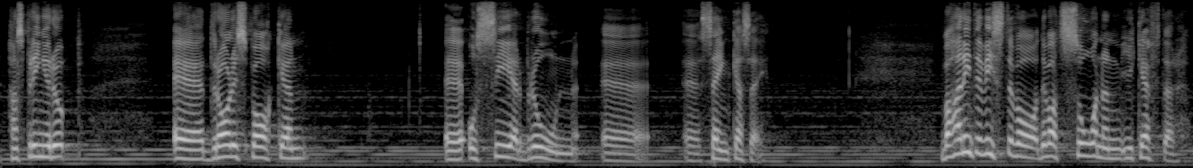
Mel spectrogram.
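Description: A man with a notably high voice preaches an earnest storytelling sermon. He often sinks into a hushed, heavy tone as he speaks. Faint music plays softly under his words. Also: lively intonation, long pauses.

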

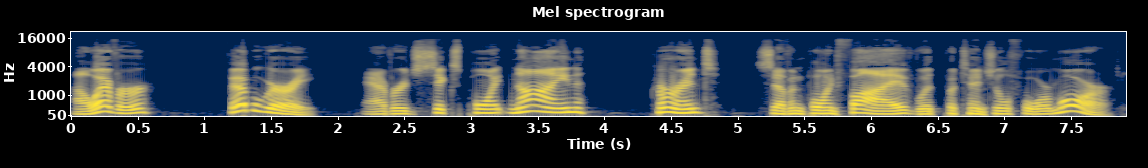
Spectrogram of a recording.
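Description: A man co-hosting casual radio banter in deliberate, clipped phrases. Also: on the high side, sing-song, no room sound, studio quality. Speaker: radio co-host.

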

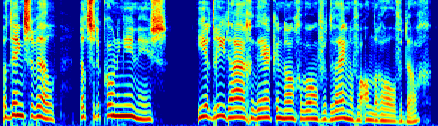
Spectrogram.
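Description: A man's voice: medium pitch, lively intonation, moderate pace, no room sound, clean studio sound, lightly acted. A man voicing Palmer, a scornful, bossy male laundry foreman who talks in a sneering, curt way. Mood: indignant.

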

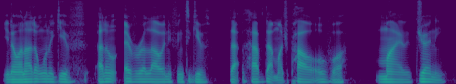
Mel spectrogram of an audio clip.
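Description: Smooth, low London roadman-accented man. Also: little pitch movement, fast talker, dry recording. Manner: urban London street slang, roadman style. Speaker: stand-up comedian and podcaster, interview guest. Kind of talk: casual conversational interview answers.

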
